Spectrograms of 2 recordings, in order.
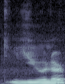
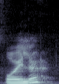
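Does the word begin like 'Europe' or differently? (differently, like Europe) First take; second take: like Europe; differently. First: The first syllable sounds like the start of Europe. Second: The first syllable does not sound like Europe. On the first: The speaker calls it wrong. "I pronounced it Euler because I thought E U, like Europe" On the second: The speaker calls it right. "apparently it's pronounced Euler"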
